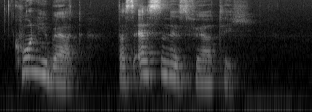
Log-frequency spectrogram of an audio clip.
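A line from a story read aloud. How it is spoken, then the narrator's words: Wife calling from above. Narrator (German): rief seine Frau von oben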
